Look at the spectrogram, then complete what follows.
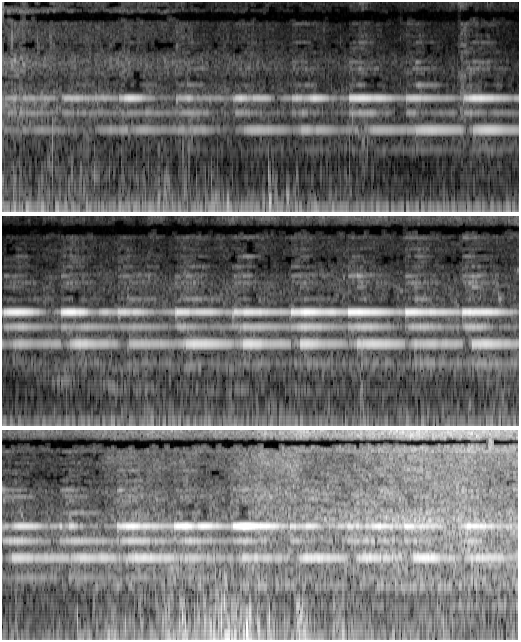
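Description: Railroad crossing warning bell ringing steadily with quick repeated strikes while the signal stays active as the gates rise after a train has passed, over a low rumble from the departing train. A vehicle passing over the crossing brings a louder low surge about eight seconds in.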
